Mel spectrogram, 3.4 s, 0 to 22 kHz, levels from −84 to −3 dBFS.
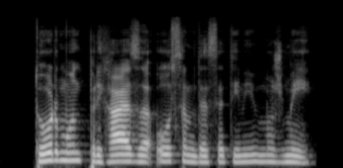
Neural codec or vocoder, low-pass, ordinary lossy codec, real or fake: codec, 44.1 kHz, 7.8 kbps, DAC; 14.4 kHz; none; fake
